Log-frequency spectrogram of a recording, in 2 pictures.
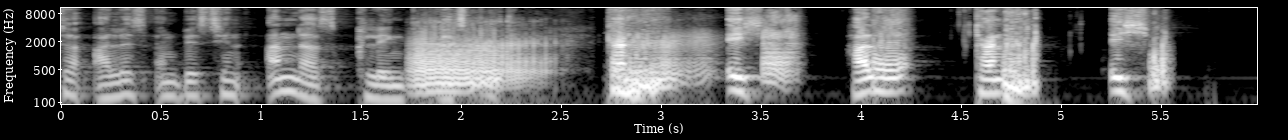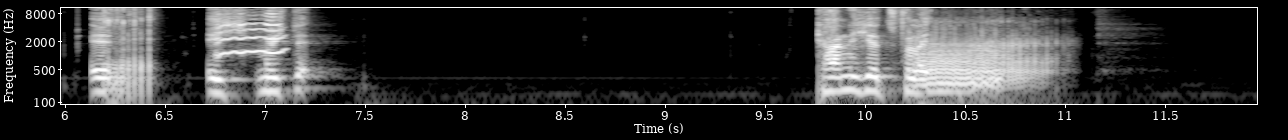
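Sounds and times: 
speech: 0.0 - 7.3, 9.8 - 10.8
fart sound effect: 1.7 - 5.6, 6.2 - 7.2, 10.2 - 11.1.

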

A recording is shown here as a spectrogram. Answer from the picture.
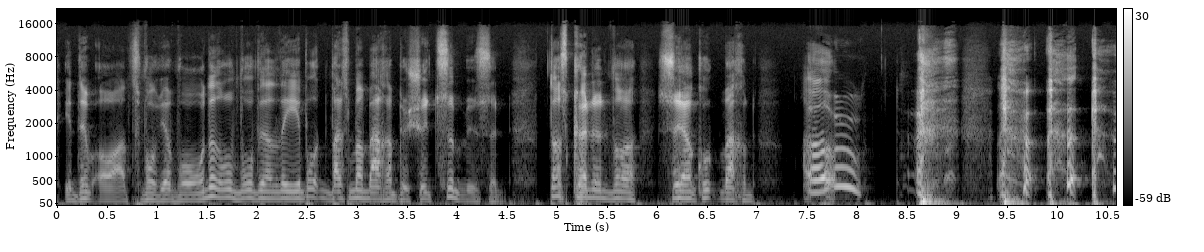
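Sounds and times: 
speech: 0.0 - 9.8
person coughing: 8.5 - 10.5.

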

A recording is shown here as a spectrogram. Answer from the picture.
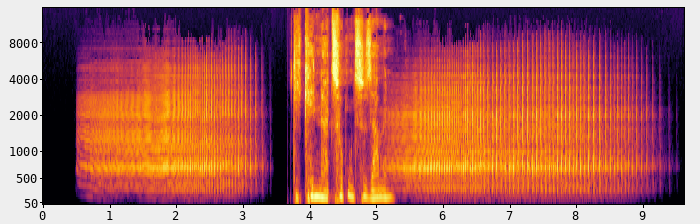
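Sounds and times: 
old wooden wardrobe door creaking: 0.5 - 3.5, 5.2 - 9.6
speech: 3.9 - 5.4.

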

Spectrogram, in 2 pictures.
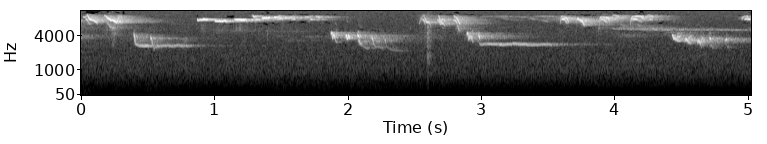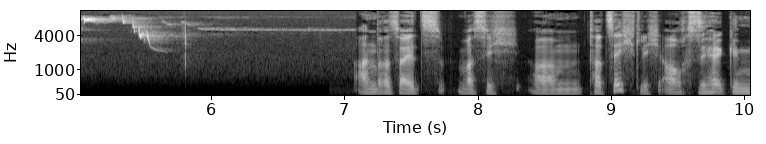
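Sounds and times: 
European robin singing high thin trills and whistled phrases: 0.0 - 7.2
speech: 7.1 - 10.0.

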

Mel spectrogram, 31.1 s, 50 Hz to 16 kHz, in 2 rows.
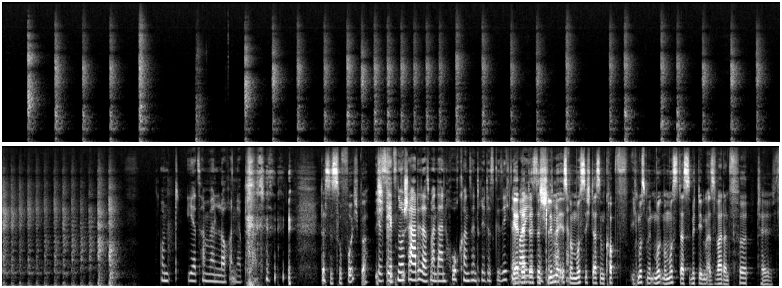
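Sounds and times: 
pen tapping a rhythm on a hard surface: 0.5 - 3.1, 4.8 - 11.6, 12.2 - 18.0
speech: 18.8 - 21.1, 22.0 - 31.0.

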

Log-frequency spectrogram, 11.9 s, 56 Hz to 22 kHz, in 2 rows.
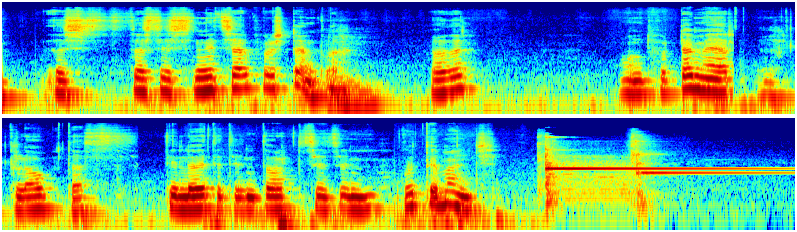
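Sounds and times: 
speech: 0.0 - 3.6, 4.6 - 9.8
two-note ding-dong chime: 10.0 - 11.9.

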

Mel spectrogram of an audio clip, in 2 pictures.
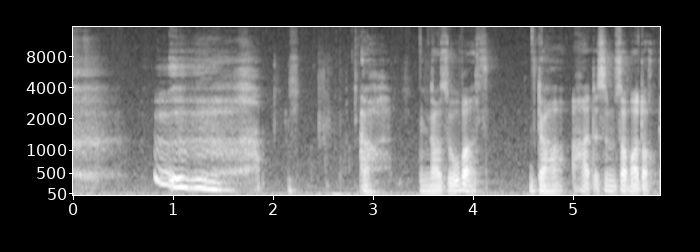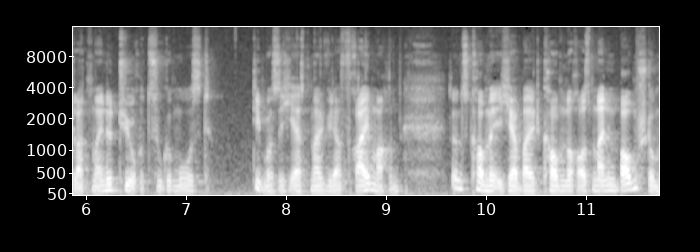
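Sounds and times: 
person yawning after stretching: 0.0 - 1.9
speech: 3.6 - 11.7.

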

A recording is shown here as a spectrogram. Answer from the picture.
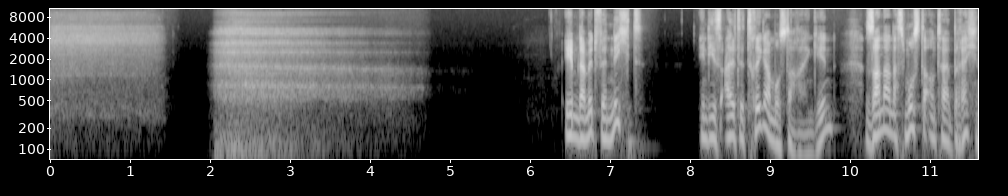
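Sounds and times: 
slow deep breaths taken to calm down: 0.0 - 4.8, 9.9 - 10.2
speech: 6.4 - 7.5, 8.1 - 11.5.

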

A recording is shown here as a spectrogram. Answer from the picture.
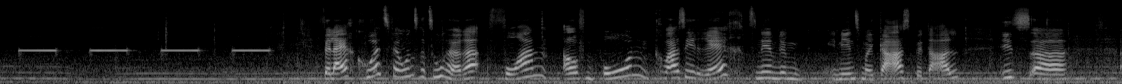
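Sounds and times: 
snow groomer low steady engine drone: 0.0 - 11.2
snow groomer reversing beeps: 0.2 - 2.8
speech: 3.2 - 11.2.

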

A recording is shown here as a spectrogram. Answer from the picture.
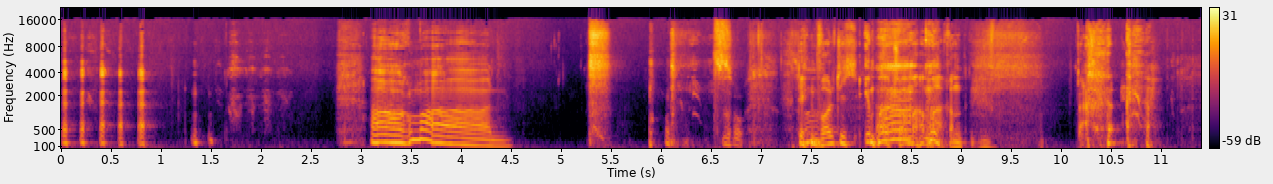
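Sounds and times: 
speech: 3.1 - 4.6, 6.6 - 9.4, 10.2 - 10.7
harsh throaty coughs: 8.2 - 8.9, 10.2 - 11.0.

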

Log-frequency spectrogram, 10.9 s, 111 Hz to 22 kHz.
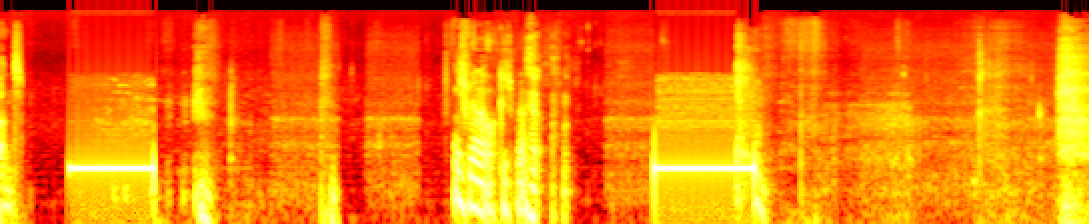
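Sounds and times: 
speech: 0.0 - 0.3, 2.0 - 2.2, 4.5 - 5.8, 7.3 - 7.7
electronic telephone tone while dialing a call: 0.7 - 1.6, 6.5 - 7.5.

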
